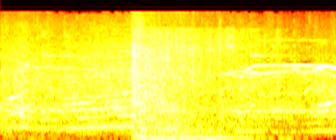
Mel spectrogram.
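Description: A car thuds hard into something.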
